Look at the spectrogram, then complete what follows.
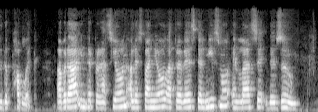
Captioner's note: speaking in foreign language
